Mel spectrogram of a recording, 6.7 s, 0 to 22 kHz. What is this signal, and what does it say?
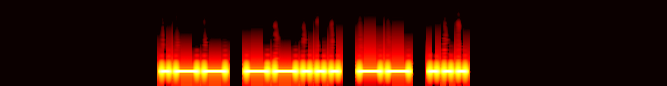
Morse code, heard as a keyed tone, about 17 wpm, 700 Hz. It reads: W7MS
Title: USA Call Signs - 4 Characters - Repeated 3x - 17wpm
